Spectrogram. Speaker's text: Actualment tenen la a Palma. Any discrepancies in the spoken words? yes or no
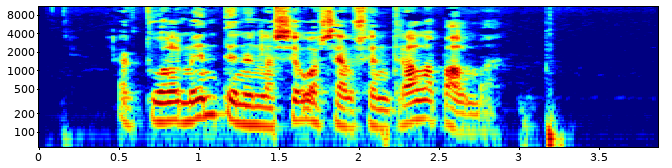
yes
